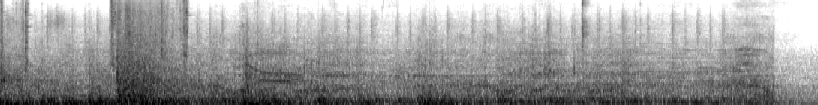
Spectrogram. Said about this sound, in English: This is a really ineffective shotgun.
